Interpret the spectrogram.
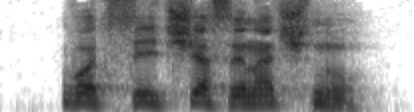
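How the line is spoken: Fierce snapping retort. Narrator (Russian): свирепо глядя на Малахуса, огрызнулся Джезаль

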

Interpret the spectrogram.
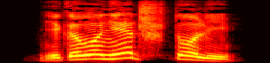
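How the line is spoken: Asking into emptiness. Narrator (Russian): спросил в пустоту

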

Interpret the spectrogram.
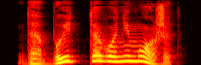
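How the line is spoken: Exclamation. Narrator (Russian): воскликнул он

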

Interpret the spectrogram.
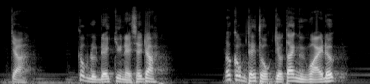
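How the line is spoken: Angry. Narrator (Vietnamese): Dương Khang liền tức giận

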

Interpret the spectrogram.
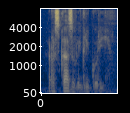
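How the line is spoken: Quiet. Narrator (Russian): тихо сказала она

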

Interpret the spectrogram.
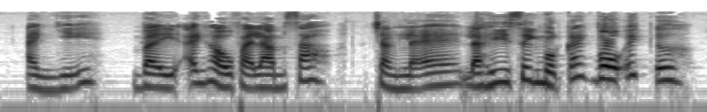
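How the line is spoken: Anguished screaming. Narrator (Vietnamese): gào thét

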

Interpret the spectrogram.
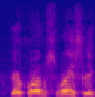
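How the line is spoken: Shout. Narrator (Russian): крикнул я

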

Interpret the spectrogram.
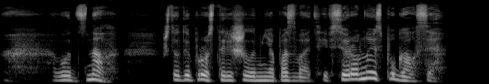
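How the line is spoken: Breathless exhale. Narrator (Russian): Выдохнул он

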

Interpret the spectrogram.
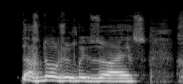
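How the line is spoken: Amused snort. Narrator (Russian): хмыкнул Михайло

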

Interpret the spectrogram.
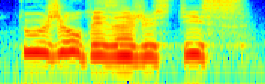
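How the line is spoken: Furious murmur. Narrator (French): murmura furieusement Clara

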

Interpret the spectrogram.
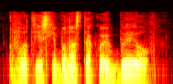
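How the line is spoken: Sighing. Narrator (Russian): вздохнула Ато

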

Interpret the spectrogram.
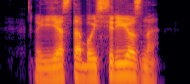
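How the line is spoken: Sharp. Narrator (Russian): резко сказал он

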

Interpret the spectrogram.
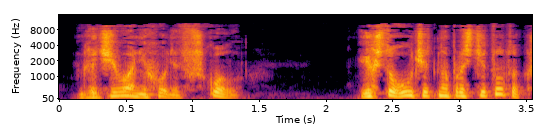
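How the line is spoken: Whispered. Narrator (Russian): шепнул Кусанаги

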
